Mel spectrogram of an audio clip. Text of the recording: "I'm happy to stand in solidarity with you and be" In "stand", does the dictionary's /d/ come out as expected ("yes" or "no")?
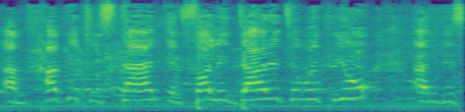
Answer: yes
